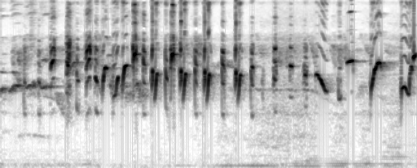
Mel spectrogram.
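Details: Fantail in an agitated state, sound used to lure and stimulate birds: dense rapid chatter of chirps giving way to repeated sweeping whistled notes, rising and falling, at a steady pace.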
